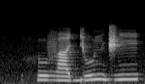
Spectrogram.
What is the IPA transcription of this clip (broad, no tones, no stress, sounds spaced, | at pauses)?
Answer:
h u v a ɟ u n d͡ʒ ĩ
